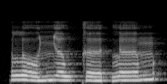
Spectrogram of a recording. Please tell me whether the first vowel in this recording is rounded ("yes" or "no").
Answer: yes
